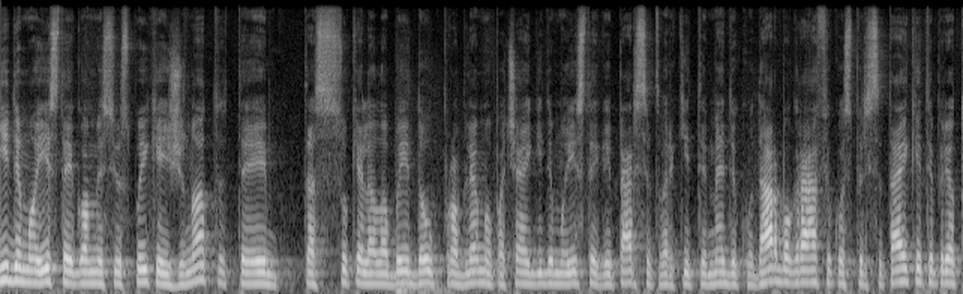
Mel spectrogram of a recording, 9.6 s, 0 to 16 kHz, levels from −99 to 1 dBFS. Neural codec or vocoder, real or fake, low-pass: none; real; 14.4 kHz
